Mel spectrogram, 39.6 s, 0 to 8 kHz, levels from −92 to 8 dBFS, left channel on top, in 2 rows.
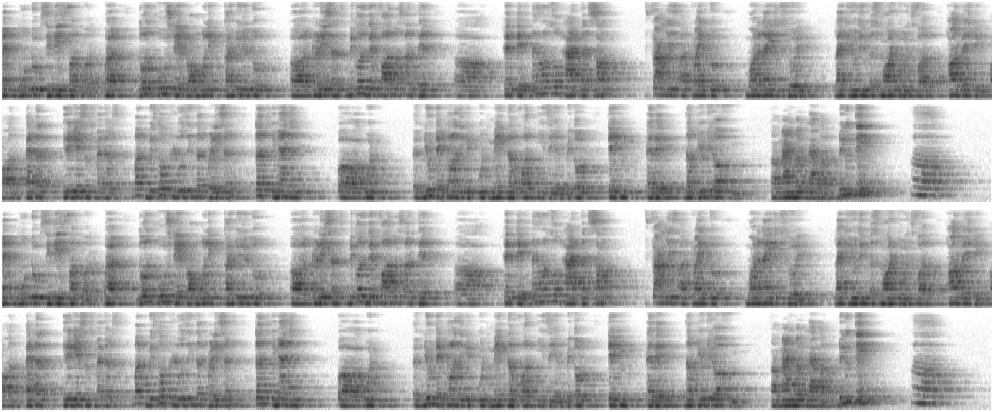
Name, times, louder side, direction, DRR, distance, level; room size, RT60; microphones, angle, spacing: voice 1, 0.0-2.4 2.7-5.2 5.8-8.6 9.0-9.6 10.0-12.2 13.0-14.4 14.8-16.1 16.6-18.6 18.9-20.7 21.0-22.1 22.4-24.5 24.9-25.8 26.5-27.3 28.0-31.5 31.9-32.4 32.7-33.1 33.4-34.5 35.2-37.1 38.0-38.5, equal, 5° right, -4 dB, 0.5 m, -22 dB
5.6 x 2.2 x 2.2 m, 1.4 s
head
